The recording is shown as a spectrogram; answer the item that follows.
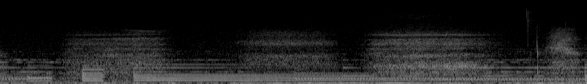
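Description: During a yoga exercise, a person exhales in several long, audible breaths, close to the microphone, set over a steady tonal hum of background music.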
